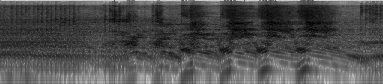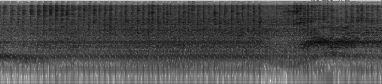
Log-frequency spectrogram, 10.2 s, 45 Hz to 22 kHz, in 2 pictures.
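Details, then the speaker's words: Rebuilt ported, decked Husqvarna 394XP chainsaw, first fire: two-stroke snaps through five quick throttle blips, drops back to steady idle; crisp throttle response, idle needs turning up slightly. "it's running you guys get to hear it obviously it needs a throttle I mean the uh the idle turned up a bit the throttle response is pretty good"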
